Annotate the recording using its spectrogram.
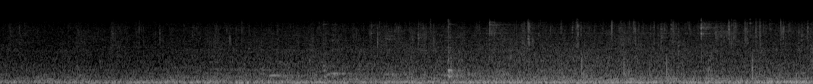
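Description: Two-wheeled handcart rattling and clattering as it is pushed along a wet street, the clatter growing denser and slightly louder from about halfway in as it comes closer, over a steady low street rumble.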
